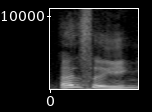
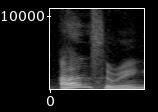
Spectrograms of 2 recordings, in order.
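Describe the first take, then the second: First: The r sound in the middle is dropped. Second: The r sound in the middle is pronounced. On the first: The speaker calls it wrong. "영국식이라고 해서 answering 이렇게 하면 안 돼요" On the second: The speaker calls it right. "answering 이렇게 발음을 해주는 거죠"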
